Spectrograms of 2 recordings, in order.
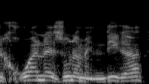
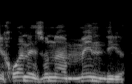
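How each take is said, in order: First: Mendiga stressed on DI; men-DI-ga, middle syllable stressed. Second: Mendiga stressed on MEN, as méndiga; MEN-di-ga, first syllable stressed. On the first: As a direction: say mendiga with the weight on the second syllable. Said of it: "Así no es lo mismo decir". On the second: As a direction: say mendiga with the weight up front. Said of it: "no es lo mismo". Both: Shown as a demonstration.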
